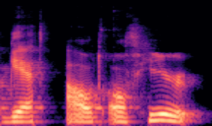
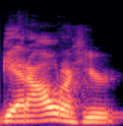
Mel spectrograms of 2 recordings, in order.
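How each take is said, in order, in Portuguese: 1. Cada palavra é dita separadamente, com pausas claras. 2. As palavras se juntam em uma única frase ligada. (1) "tudo separadinho, que é normalmente o inglês de livro" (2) "isso é conectado"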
